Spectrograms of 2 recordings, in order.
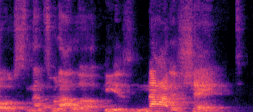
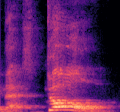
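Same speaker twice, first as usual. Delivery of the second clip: put-on child reading word; 7 semitones higher, 4 dB louder than usual. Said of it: "they would all say".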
